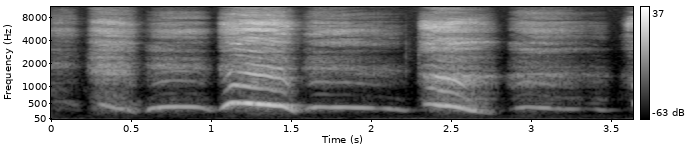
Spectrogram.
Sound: heavy scared breathing

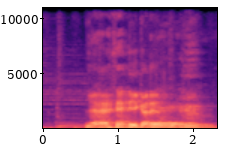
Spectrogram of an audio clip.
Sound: laughs

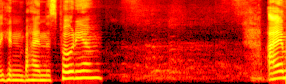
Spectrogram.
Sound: audience laughter

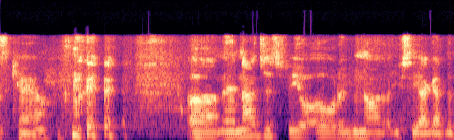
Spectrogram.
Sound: laugh

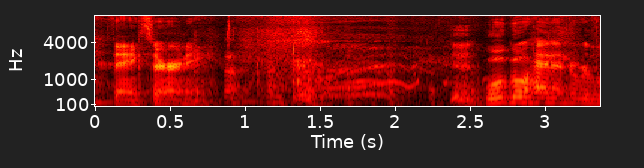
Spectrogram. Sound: laughing

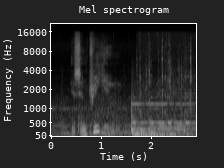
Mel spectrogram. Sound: scraping

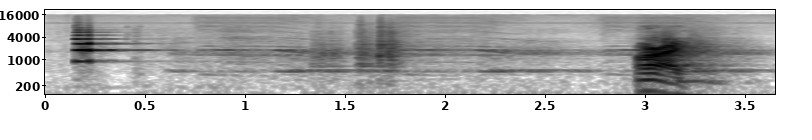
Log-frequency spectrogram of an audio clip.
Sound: alarm wails

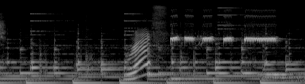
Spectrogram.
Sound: whistle blowing

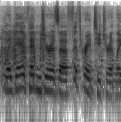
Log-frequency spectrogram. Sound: laughter

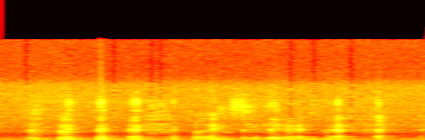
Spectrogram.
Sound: laughs

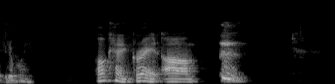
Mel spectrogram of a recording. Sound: clears throat

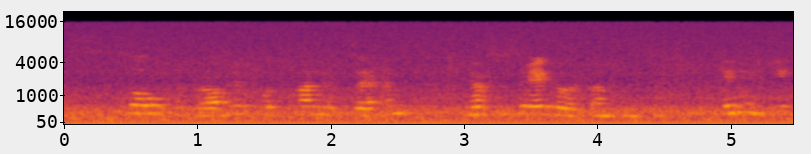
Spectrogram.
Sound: speaking faintly through microphone

